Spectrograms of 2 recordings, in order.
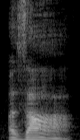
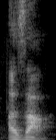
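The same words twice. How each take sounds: First: The final vowel is drawn out too long. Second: The final vowel is short and clipped. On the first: The speaker calls it wrong. "You're on to at the end a little too long" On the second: The speaker calls it right. "So just Azah"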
